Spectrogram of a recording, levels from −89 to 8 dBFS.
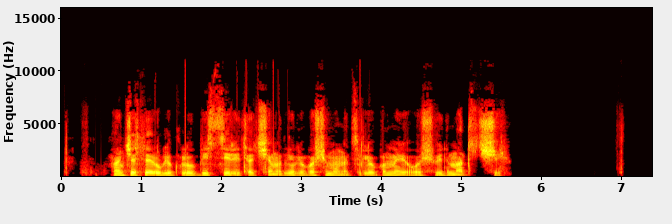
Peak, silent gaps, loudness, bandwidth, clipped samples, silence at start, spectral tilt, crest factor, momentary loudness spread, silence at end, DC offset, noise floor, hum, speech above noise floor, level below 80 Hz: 0 dBFS; 5.65-6.92 s; -17 LUFS; 10.5 kHz; under 0.1%; 0.05 s; -4.5 dB/octave; 20 dB; 7 LU; 0.35 s; under 0.1%; -47 dBFS; none; 29 dB; -52 dBFS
